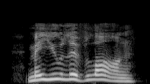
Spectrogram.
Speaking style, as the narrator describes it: cried Tommy Tom

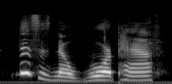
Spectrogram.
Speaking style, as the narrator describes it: scoffed Billy

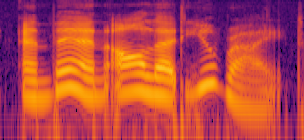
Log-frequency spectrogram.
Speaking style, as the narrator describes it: said eagerly

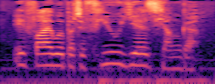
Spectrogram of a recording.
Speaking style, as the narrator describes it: added the old diplomat with a sigh

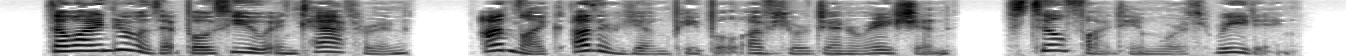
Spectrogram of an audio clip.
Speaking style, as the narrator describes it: Hilbery continued with a little laugh

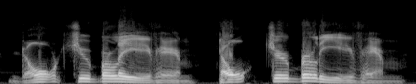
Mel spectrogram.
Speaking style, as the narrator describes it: Den old Brer Bullfrog, he holler back

